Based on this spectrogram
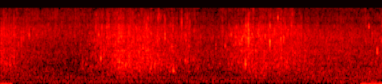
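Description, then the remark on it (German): Steady, rushing water noise from a rough, churned-up sea fills the whole recording, swelling twice in broad surges like waves churning against a beach, continuous with no voices. “Hinter ihnen rauscht das aufgewühlte Meer.”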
